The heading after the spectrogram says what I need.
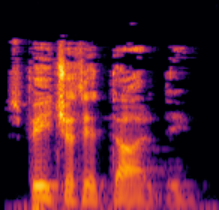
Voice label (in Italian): "spicciassi", vocabolario dialettale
